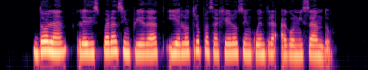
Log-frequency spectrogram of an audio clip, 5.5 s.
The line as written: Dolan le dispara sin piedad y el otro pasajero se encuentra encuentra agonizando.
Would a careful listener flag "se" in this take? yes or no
no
